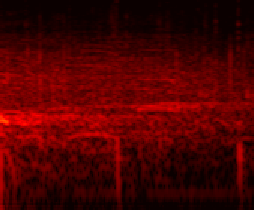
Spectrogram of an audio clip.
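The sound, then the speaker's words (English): An audience in Fort Worth claps and shouts praise to God together in a steady, dense wash of crowd noise, with scattered louder claps and cheering voices blending throughout the brief burst. “If you receive that tonight, clap those anointed hands. Give God a mighty shout tonight in Fort Worth, wherever you're watching in the world.”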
